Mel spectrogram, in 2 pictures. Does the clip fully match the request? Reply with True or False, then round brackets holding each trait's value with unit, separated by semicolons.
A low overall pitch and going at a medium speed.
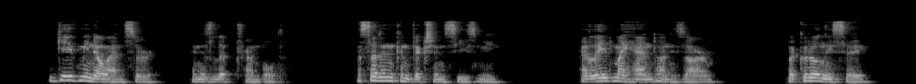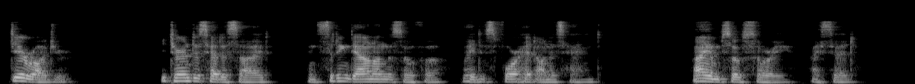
True (115 Hz; 160 wpm)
